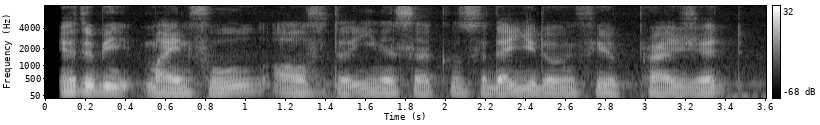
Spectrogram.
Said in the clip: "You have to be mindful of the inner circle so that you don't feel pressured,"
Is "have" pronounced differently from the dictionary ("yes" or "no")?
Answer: yes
